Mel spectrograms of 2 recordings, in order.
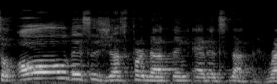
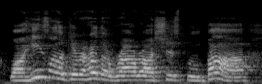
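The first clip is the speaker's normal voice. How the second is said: ordinary talk, nothing marked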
